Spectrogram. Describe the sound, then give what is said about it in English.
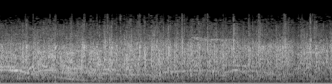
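A crowd applauds loudly and steadily for three finalist couples in a dance contest, a dense wash of clapping that holds at full strength for a few seconds with no break, a little faint cheering mixed in. “A rousing round of railing applause for our 3 fabulous finalists.”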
